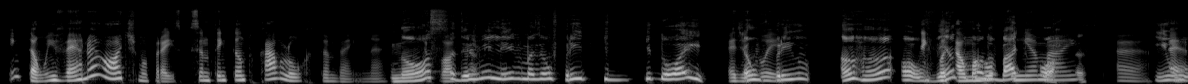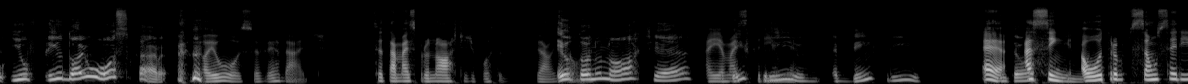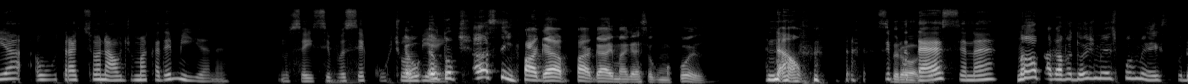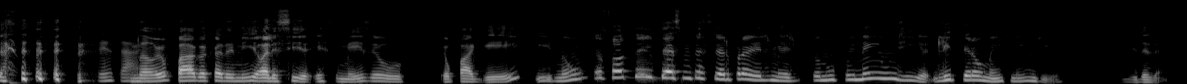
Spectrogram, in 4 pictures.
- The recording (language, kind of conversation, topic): Portuguese, advice, Como posso sair de uma estagnação nos treinos que dura há semanas?
- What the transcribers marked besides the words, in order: chuckle; tapping; chuckle; laugh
